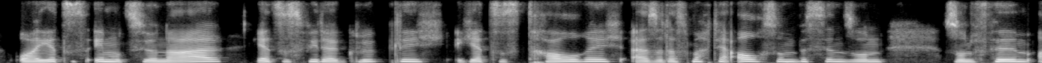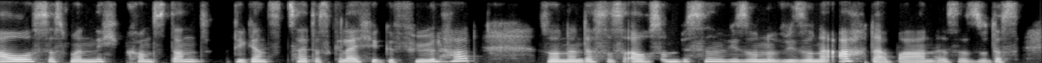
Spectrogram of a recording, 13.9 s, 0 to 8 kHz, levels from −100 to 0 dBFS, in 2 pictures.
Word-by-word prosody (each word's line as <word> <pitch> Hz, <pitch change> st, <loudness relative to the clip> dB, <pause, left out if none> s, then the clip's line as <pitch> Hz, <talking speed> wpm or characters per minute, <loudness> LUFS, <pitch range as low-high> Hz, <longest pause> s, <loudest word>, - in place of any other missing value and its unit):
Oh, 205 Hz, -, +6 dB
jetzt 210 Hz, +1 st, +4 dB
ist 225 Hz, -, -2 dB
emotional. 215 Hz, +1 st, +4 dB, 0.2 s
Jetzt 205 Hz, +2 st, +2 dB
ist 210 Hz, -, 0 dB
wieder 220 Hz, -2 st, +2 dB
glücklich. 225 Hz, +3 st, -3 dB
Jetzt 215 Hz, +2 st, -1 dB
ist 200 Hz, -, -1 dB
traurig.“ 235 Hz, +3 st, +2 dB
Also, 195 Hz, 0 st, +1 dB
das 210 Hz, +3 st, -4 dB
macht 230 Hz, -1 st, -3 dB
ja 230 Hz, -, 0 dB
auch 245 Hz, -1 st, +3 dB
so 240 Hz, -, -2 dB
'n 230 Hz, -1 st, -1 dB
bisschen 235 Hz, -1 st, -2 dB
so 220 Hz, +1 st, -1 dB
'n 215 Hz, 0 st, -3 dB, 0.4 s
so 205 Hz, -, +3 dB
'n 205 Hz, -, +1 dB
Film 230 Hz, +1 st, +4 dB
aus, 240 Hz, +3 st, +4 dB
dass 230 Hz, -3 st, -4 dB
man 210 Hz, 0 st, 0 dB
nicht 230 Hz, +1 st, -5 dB
konstant 220 Hz, +1 st, -3 dB, 0.2 s
die 210 Hz, -, 0 dB
ganze 220 Hz, +1 st, -2 dB
Zeit 215 Hz, -2 st, -2 dB
das 200 Hz, -, -7 dB
gleiche 200 Hz, 0 st, -1 dB
Gefühl 210 Hz, +5 st, -3 dB
hat, 295 Hz, +2 st, -1 dB, 0.4 s
sondern 210 Hz, 0 st, +2 dB
dass 210 Hz, 0 st, -3 dB
es 210 Hz, -, -5 dB
auch 215 Hz, -1 st, +1 dB
so 220 Hz, -, -2 dB
'n 215 Hz, -, -1 dB
bisschen 230 Hz, 0 st, -2 dB
wie 225 Hz, -, -3 dB
so 220 Hz, 0 st, -2 dB
'ne 220 Hz, -2 st, 0 dB
wie 210 Hz, -, -1 dB
so 210 Hz, 0 st, 0 dB
'ne 210 Hz, 0 st, 0 dB
Achterbahn 175 Hz, -10 st, +1 dB
ist. 175 Hz, -, -7 dB
Also, 185 Hz, -1 st, -6 dB
das 195 Hz, 0 st, -4 dB
215 Hz, 230 wpm, -20 LUFS, 205-230 Hz, 0.4 s, Oh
